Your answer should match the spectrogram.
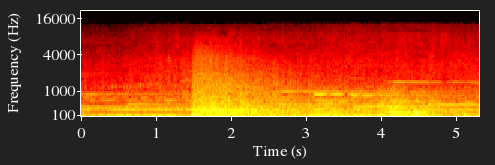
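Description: Steady rain with thunder: a constant hiss of falling rain, then a deep rumble of thunder rolling in partway through and lingering beneath the downpour.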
